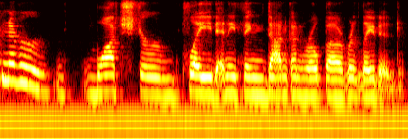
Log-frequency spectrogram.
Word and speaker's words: Danganronpa: But I've never watched or played anything Danganronpa related. Danganronpa? How the hell do you pronounce it?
